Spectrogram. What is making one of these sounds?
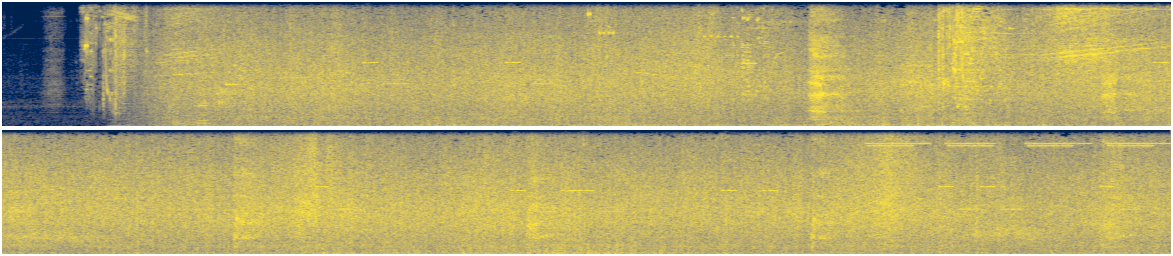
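Strong wind roars steadily through a snowstorm.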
